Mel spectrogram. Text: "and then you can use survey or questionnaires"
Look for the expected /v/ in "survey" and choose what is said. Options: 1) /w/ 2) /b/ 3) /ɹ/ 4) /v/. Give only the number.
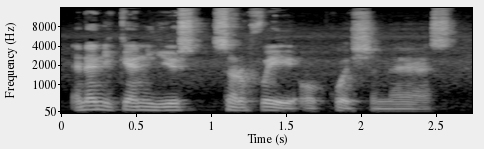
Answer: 1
